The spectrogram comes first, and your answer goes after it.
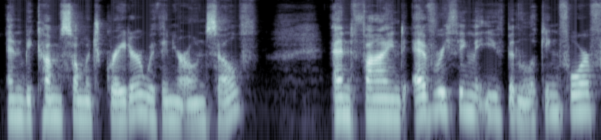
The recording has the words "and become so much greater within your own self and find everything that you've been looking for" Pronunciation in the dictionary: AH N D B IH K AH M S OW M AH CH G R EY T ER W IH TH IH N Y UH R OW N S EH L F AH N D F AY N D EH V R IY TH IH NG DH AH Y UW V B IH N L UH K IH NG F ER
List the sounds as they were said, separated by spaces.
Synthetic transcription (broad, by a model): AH N B IH K AH M S OW M AH CH G R EY T ER W IH TH IH N Y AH R OW N S EH L F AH N F AY N D EH V R IY TH IH NG DH AH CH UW V B IH N L UH K IH NG F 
